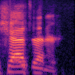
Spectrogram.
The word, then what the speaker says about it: Schatzeder: Schattenzer, how do you pronounce his name? Dan Schatzeder. Dan Phillies. Schatzeder.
